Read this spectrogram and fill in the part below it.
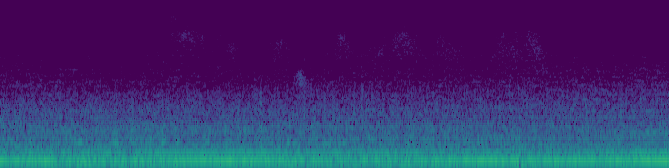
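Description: A spacecraft's engines hum with a steady low drone.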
